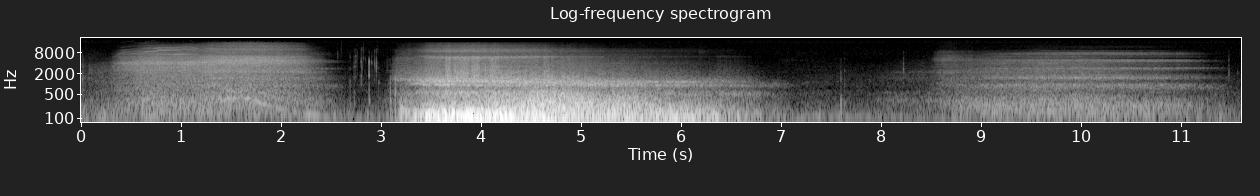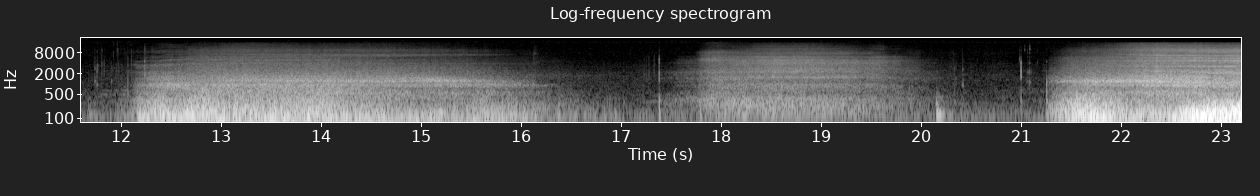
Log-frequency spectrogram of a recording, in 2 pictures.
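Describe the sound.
Three deep, slow breaths. Each one is a quieter, airy inhale followed by a louder, longer hissing exhale, and the cycles repeat in an even rhythm with no talk.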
